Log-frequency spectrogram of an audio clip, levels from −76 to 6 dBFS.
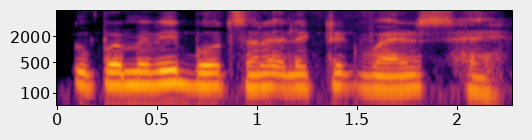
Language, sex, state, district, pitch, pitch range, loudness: Hindi, male, Arunachal Pradesh, Longding, 140 Hz, 130-155 Hz, -15 LUFS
